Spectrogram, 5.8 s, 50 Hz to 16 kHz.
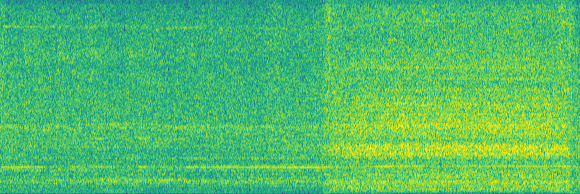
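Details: Kirby vacuum (148 CFM) in a flour pickup demo: steady high-pitched motor whine with a strong, even rush of air rising slightly under load; Kirby gets most of the flour; healthy, powerful vacuum.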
